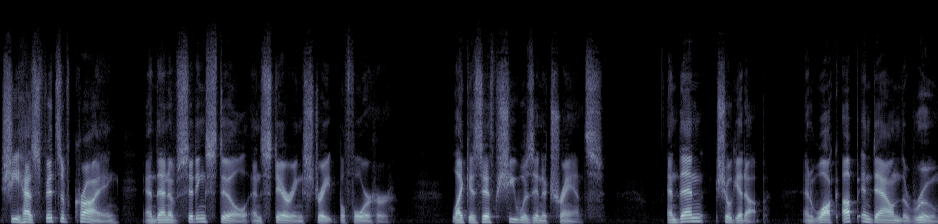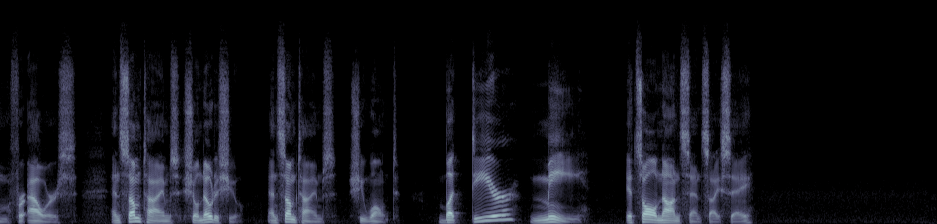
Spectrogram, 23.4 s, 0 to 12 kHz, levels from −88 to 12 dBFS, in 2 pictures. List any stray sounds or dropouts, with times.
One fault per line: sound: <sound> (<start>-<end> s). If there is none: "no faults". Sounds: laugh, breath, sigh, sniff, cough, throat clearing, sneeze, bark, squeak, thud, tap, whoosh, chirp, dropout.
no faults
